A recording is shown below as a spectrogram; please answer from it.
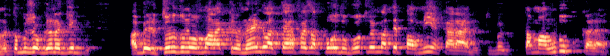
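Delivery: high, loud, hot angry rant.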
